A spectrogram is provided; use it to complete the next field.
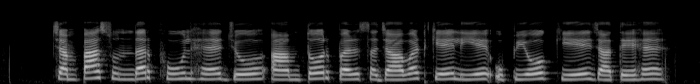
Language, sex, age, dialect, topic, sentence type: Hindi, female, 18-24, Garhwali, agriculture, statement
